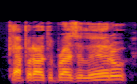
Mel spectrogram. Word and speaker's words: Campeonato Brasileiro: So that for me, winning the Brasileiro in the Brasileiro is how you say the Brazilian Championship in Portuguese, Campeonato Brasileiro.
